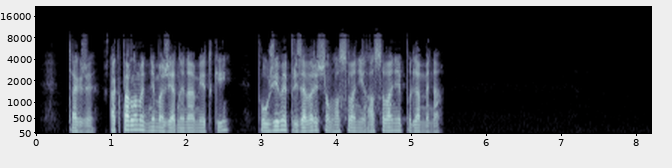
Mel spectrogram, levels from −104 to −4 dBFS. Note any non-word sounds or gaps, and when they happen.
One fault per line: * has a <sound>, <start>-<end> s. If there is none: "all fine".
all fine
